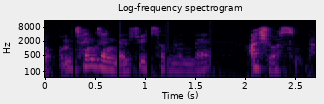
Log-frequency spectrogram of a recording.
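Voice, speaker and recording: A man is speaking. His voice sounds somewhat breathy. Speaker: high school Korean teacher. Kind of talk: lecture.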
